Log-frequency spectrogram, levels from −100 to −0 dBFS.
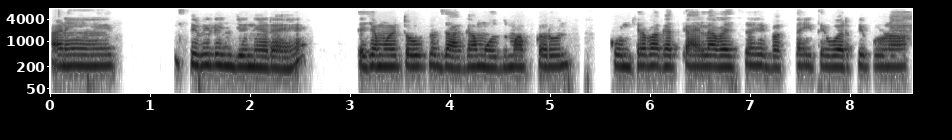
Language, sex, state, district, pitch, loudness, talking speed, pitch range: Marathi, female, Maharashtra, Chandrapur, 205 Hz, -17 LUFS, 125 wpm, 200-215 Hz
